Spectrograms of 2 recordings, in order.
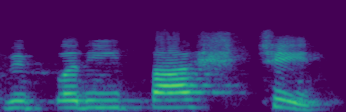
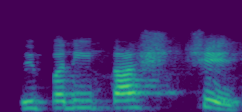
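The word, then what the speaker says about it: विपरीतश्चेत्: Here there is the mixture of sh and ch. So you have to recite it like viparitaschet. Viparitaschet. sh and ch को एक साथ आपको pronounce करना है.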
